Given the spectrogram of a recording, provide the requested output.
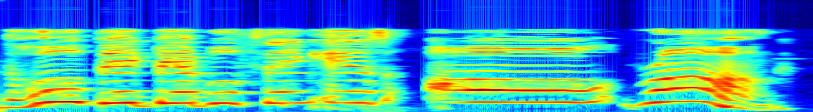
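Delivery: wolf loudly protesting his bad name; indignant wolf. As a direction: insist loudly it's all wrong.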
